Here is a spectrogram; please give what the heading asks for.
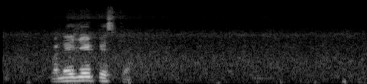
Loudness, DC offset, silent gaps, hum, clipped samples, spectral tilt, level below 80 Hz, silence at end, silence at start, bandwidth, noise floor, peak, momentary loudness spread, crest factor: -20 LUFS; under 0.1%; none; none; under 0.1%; -4.5 dB/octave; -62 dBFS; 2.35 s; 0.5 s; 15.5 kHz; -49 dBFS; -4 dBFS; 24 LU; 22 dB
